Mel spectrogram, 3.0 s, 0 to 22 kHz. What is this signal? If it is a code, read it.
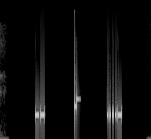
Morse code, heard as a keyed tone, about 46 wpm, 700 Hz. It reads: M 4
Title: Single Letter-Number - Rapid-Fire 45wpm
